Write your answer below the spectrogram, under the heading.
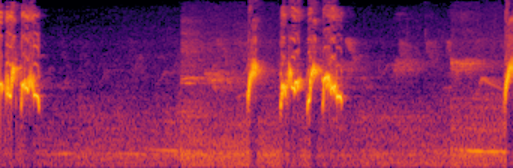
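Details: Fast kích bổi singing by a red-whiskered bulbul: two full phrases of quick, rolling, slurred notes plus clipped fragments at each edge, with a soft, high background hum.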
